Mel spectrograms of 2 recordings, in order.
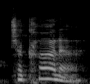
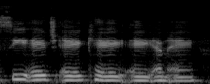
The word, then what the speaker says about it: chakana: geometry refers to the andian symbol of the chakana I don't know if I pronounced that right it's c h a k a n a chakana which is indicative indicative of spirit moving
